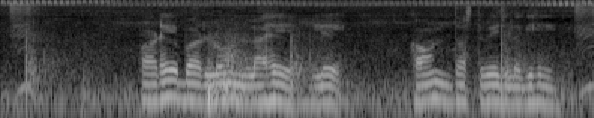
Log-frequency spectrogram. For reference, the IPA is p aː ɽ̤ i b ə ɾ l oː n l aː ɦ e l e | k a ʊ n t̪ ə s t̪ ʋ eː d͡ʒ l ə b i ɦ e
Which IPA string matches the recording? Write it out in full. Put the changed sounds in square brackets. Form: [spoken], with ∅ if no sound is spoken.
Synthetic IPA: p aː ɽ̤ [e] b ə ɾ l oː n l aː ɦ e l e | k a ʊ n [d̪] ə s t̪ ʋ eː d͡ʒ l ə [ɡ] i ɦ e

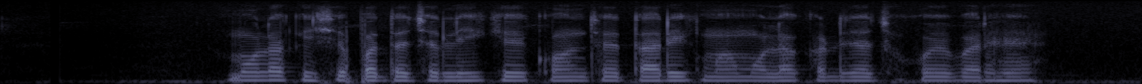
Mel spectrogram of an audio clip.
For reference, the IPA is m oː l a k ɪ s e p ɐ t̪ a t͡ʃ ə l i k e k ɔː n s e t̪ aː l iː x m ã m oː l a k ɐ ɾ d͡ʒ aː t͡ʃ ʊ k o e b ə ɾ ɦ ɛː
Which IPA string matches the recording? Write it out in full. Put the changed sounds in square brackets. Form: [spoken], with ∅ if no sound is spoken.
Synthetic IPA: m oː l a k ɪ s e p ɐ t̪ a t͡ʃ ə l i k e k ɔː n s e t̪ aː [ɾ] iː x m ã m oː l a k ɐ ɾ d͡ʒ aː t͡ʃ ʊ k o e b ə ɾ ɦ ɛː

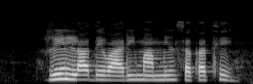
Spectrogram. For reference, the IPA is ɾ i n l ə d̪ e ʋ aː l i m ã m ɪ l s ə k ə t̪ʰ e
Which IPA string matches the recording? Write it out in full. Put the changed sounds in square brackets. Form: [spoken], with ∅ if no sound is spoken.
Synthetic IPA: ɾ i n l [a] d̪ e ʋ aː [ɾ] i m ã m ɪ l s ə k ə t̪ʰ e

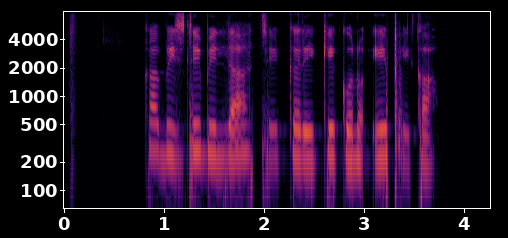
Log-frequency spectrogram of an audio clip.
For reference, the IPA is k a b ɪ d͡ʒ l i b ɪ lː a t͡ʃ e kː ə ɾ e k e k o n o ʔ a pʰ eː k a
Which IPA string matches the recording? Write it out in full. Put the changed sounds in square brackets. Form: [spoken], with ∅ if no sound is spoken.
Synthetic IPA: k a b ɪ d͡ʒ l i b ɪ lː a t͡ʃ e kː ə ɾ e k e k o n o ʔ [e] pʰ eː k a

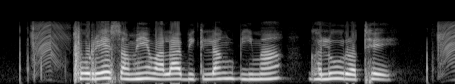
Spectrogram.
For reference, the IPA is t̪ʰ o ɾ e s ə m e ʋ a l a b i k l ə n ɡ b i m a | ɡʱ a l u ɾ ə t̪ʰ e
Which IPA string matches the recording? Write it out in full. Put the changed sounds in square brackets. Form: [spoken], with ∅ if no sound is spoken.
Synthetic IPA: t̪ʰ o ɾ e s ə m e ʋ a l a b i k l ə [ŋ] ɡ b i m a | ɡʱ [ə] l u ɾ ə t̪ʰ e

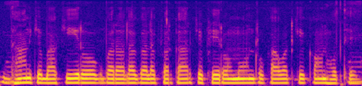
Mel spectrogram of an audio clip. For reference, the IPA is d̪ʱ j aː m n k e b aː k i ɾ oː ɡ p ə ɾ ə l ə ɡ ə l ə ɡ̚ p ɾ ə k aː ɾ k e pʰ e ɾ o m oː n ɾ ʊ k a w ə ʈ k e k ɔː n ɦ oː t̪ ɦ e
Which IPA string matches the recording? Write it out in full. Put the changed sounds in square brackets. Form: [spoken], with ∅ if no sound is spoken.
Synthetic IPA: d̪ʱ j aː [∅] n k e b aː k i ɾ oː ɡ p ə ɾ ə l ə ɡ ə l ə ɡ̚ p ɾ ə k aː ɾ k e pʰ e ɾ o m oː n ɾ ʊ k a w ə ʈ k e k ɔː n ɦ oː t̪ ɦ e

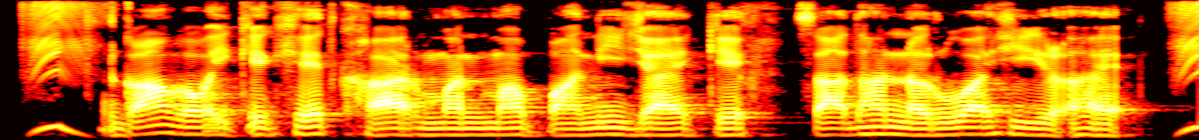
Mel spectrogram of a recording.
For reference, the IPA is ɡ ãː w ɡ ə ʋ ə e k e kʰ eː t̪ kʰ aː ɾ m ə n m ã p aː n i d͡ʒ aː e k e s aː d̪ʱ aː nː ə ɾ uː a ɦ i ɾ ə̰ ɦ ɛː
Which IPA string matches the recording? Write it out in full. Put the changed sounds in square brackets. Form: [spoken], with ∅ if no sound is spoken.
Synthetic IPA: ɡ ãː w ɡ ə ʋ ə [i] k e kʰ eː t̪ kʰ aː ɾ m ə n m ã p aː n i d͡ʒ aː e k e s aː d̪ʱ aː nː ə ɾ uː a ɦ i ɾ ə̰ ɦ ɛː

